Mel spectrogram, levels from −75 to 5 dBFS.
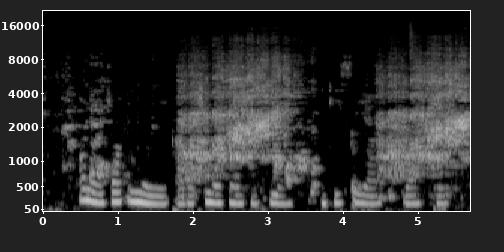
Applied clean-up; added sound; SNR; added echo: classical method Wiener filter.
